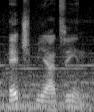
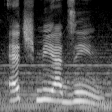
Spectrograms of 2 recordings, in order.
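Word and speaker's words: Etchmiadzin: Echmiadzin. Echmiadzin.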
